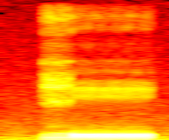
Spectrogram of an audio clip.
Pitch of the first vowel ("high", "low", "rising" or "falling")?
low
